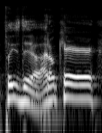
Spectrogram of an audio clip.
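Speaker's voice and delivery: normal talking voice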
